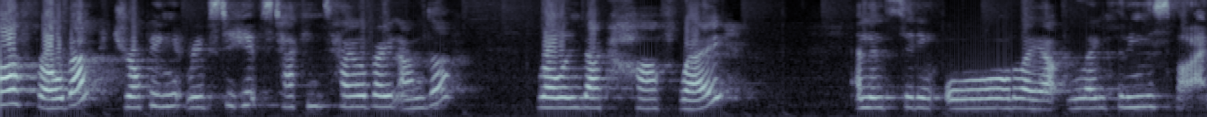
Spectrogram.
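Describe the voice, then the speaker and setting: Over music in the background, a woman speaks in a high pitch with ordinary pitch variation. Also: fairly slow pace. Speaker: pilates instructor. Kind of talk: workout instruction. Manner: encouraging.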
